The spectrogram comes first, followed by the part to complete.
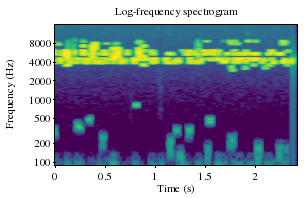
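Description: Near silence: faint scattered noise with no clear sound event.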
